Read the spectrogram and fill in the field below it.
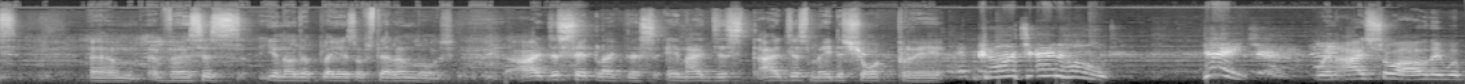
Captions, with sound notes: versus the players of Stellenbosch. I just sat like this, and I made a short prayer. [SPEAKING ON TV] When I saw how they were playing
